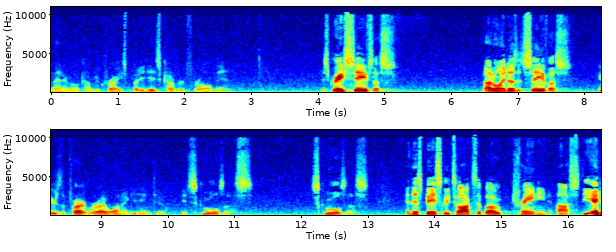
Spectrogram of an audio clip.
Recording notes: at The People’s Church of Somerville, NB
